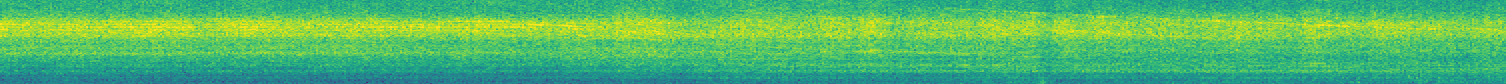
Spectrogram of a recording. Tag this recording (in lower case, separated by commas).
aircraft, helicopter, vehicle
